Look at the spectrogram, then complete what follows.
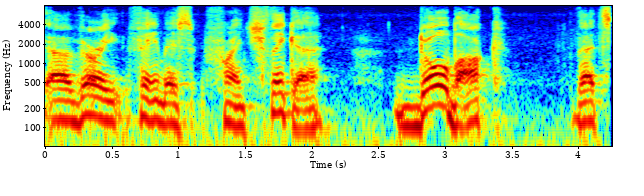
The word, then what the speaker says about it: D'Holbach: Well, for me, I think a very famous French thinker, D'Holbach, that's spelled capital D''Holbach, D'Holbach, I think, provides the best guidelines I know of to determine what is moral and what is not.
